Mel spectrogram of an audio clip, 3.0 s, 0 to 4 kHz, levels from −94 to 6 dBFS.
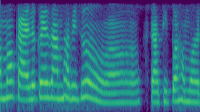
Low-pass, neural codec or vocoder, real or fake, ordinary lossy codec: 3.6 kHz; none; real; none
